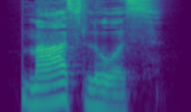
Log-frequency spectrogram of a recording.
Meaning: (adjective) 1. exorbitant 2. self-indulgent 3. gluttonous; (adverb) extremely, grossly
- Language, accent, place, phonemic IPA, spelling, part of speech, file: German, Germany, Berlin, /ˈmaːsloːs/, maßlos, adjective / adverb, De-maßlos.ogg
